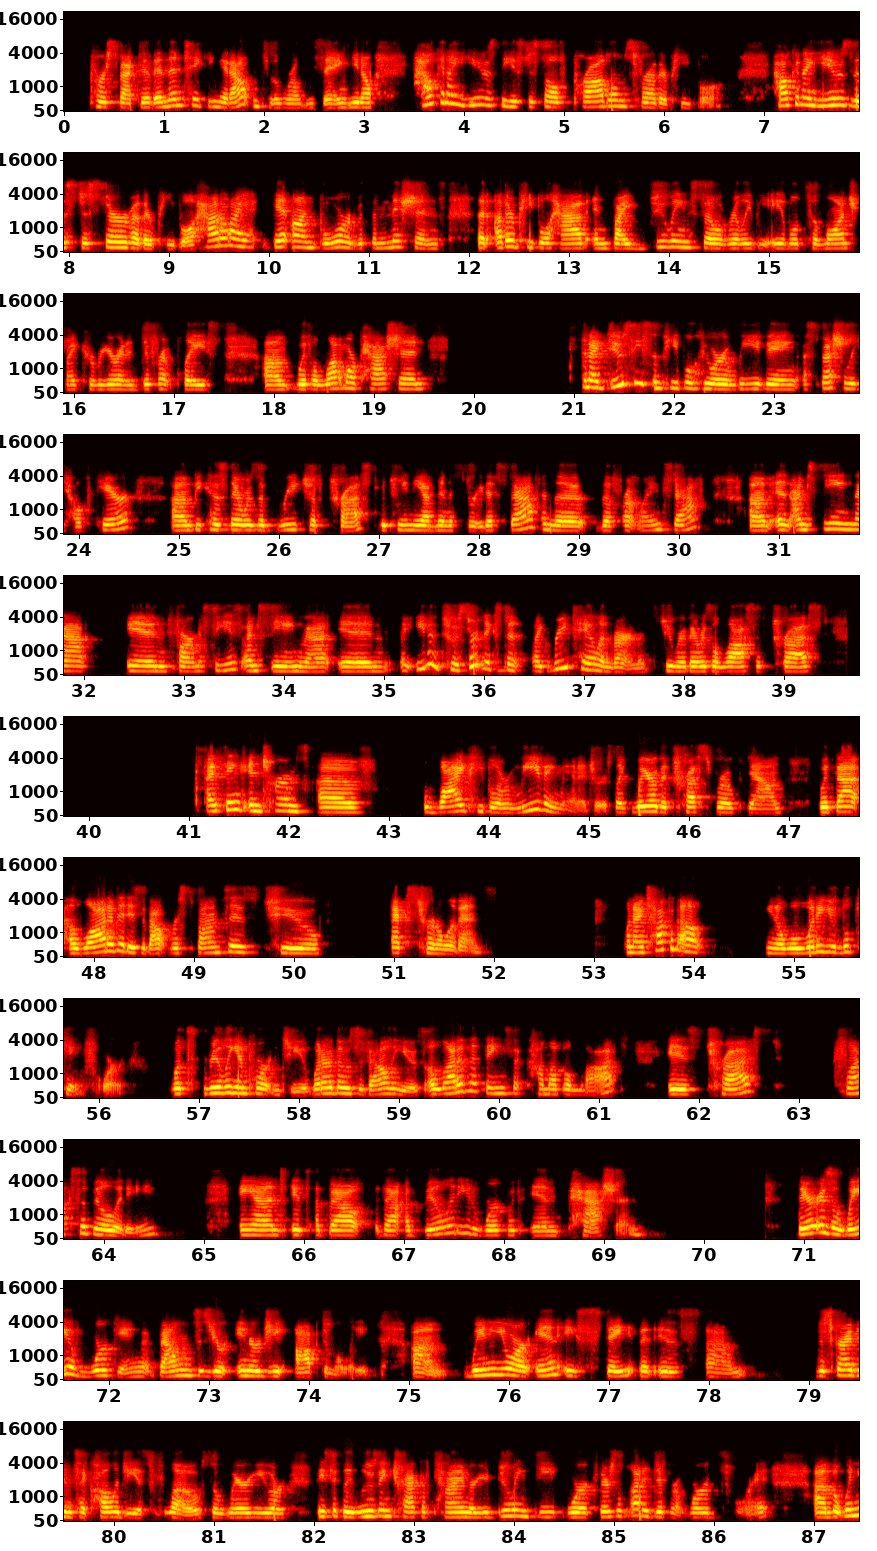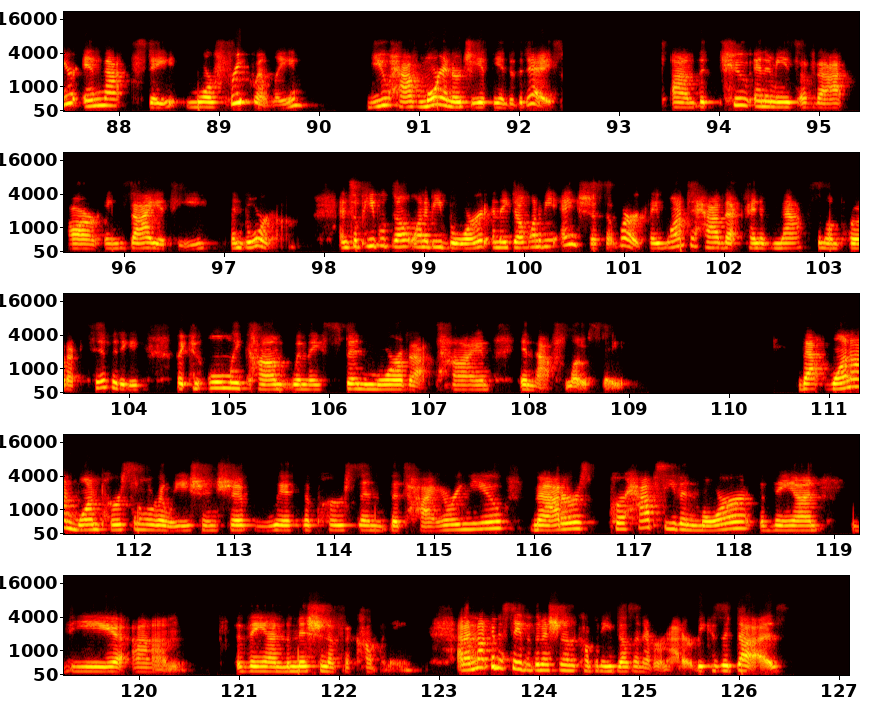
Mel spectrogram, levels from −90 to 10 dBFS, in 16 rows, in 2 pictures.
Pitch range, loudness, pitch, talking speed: 185-240 Hz, -21 LUFS, 200 Hz, 165 wpm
